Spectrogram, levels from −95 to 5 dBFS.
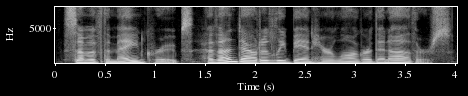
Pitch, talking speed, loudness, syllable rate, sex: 180 Hz, 180 wpm, -17 LUFS, 4.9 syllables/s, female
